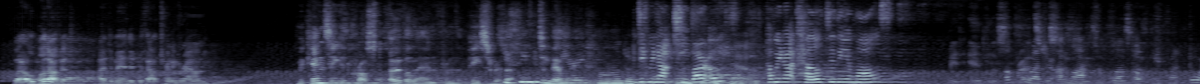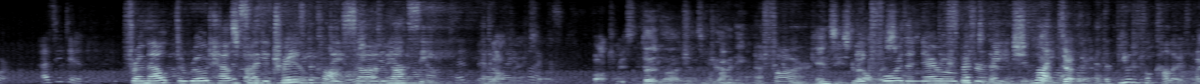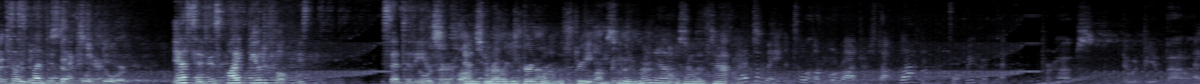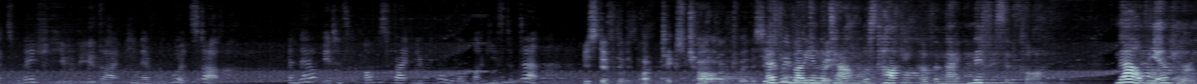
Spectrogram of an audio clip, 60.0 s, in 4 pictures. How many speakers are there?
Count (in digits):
8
